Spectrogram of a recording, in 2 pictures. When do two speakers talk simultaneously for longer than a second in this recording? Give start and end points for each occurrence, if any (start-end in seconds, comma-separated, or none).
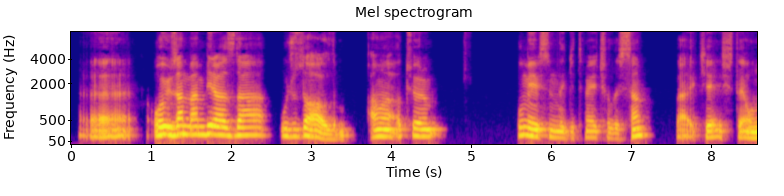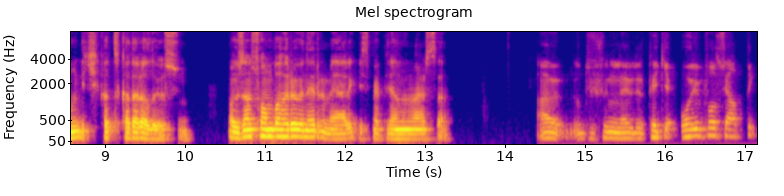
none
